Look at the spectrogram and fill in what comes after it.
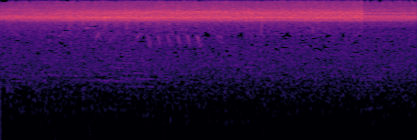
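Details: Chorus of grasshoppers in a rural summer meadow among wildflowers, giving a continuous sizzling high trill. Faint ticking accents lie underneath, and the trill softens slightly near the end.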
